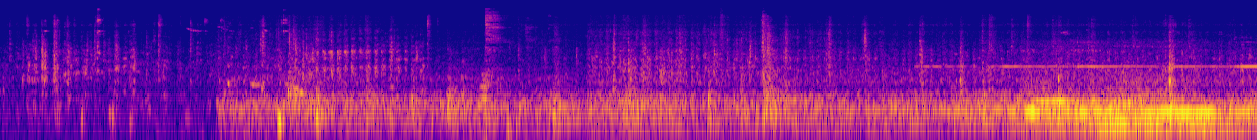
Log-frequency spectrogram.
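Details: Wet Standard Poodle puppies pant rapidly and steadily after their bath on a first outing outdoors, a fast breathy rhythm over constant background rumble, with brief knocks, a faint tonal note near the end and a person saying thank you.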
